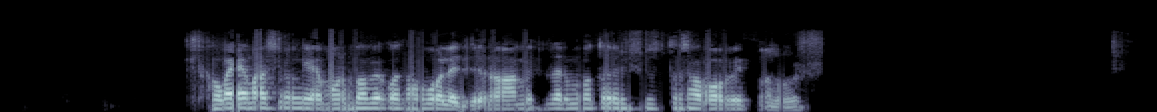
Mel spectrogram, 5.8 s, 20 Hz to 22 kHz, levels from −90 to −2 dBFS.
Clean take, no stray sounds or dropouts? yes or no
yes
